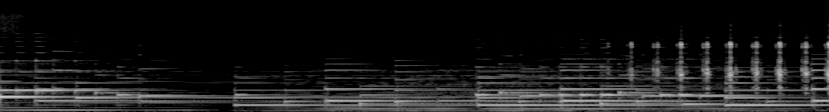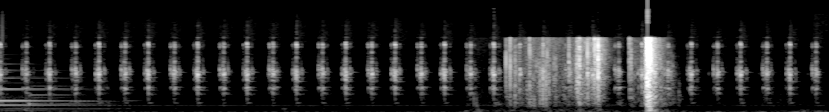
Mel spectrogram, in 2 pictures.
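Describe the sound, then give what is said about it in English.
Soft music fades into a steady clock ticking at an even pace, interrupted briefly by a louder rattling burst before the regular ticks resume. “leave the clock alone and put down that paper.”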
